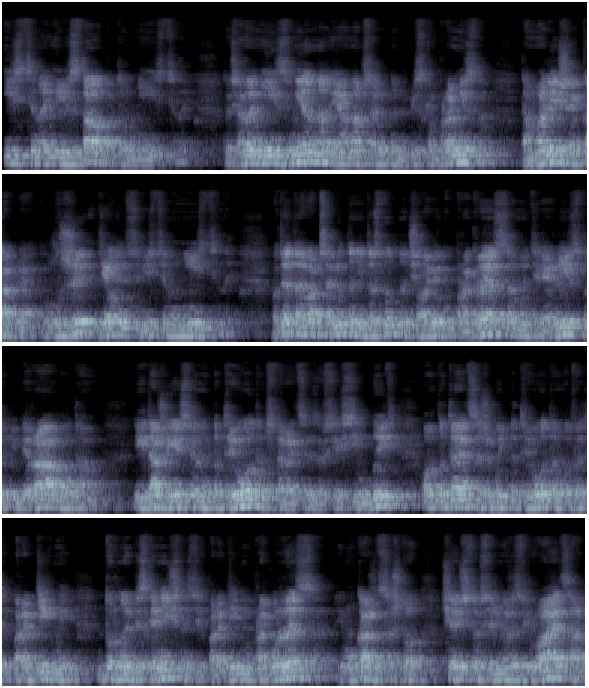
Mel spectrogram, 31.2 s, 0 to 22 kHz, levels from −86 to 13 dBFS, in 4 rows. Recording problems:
off-mic speech; far
room echo; noticeable; dies away in 0.9 s

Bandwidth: 15 kHz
